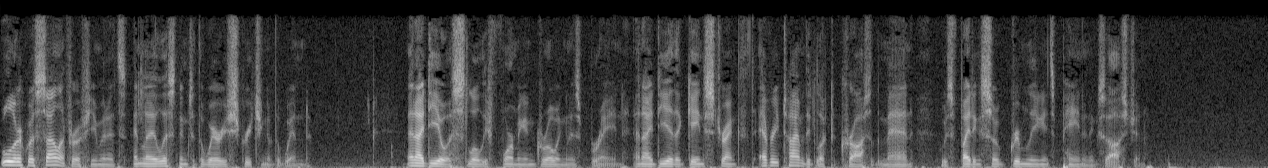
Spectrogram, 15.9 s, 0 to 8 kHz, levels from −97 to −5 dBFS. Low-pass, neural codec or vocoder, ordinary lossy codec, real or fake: 7.2 kHz; none; MP3, 48 kbps; real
